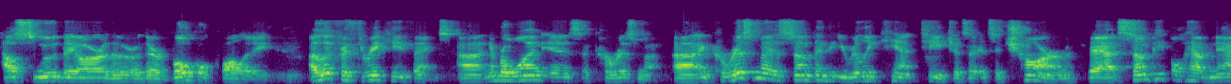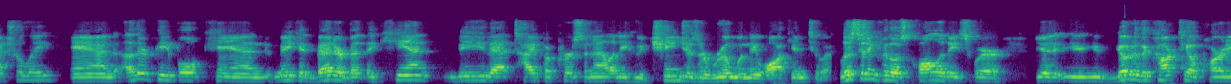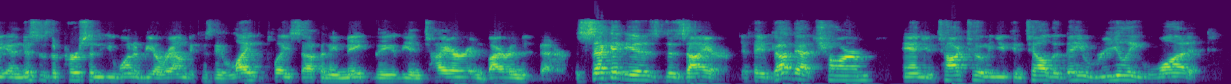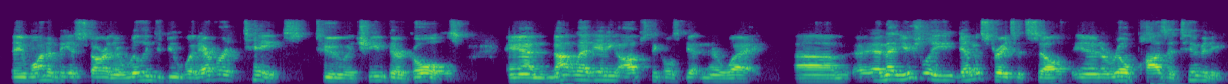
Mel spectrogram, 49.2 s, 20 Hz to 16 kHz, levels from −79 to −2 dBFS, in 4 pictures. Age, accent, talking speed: 40-59, American, 195 wpm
